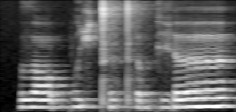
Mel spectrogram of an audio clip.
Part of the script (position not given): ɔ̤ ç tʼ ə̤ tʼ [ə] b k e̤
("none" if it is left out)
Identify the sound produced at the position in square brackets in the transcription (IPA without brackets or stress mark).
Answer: ə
